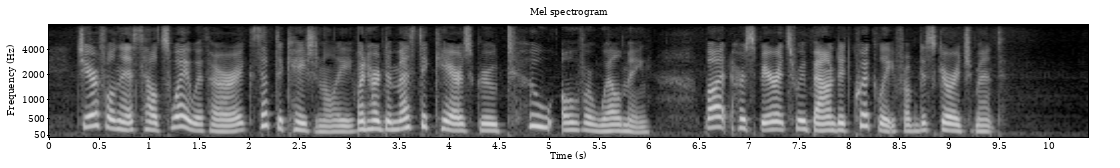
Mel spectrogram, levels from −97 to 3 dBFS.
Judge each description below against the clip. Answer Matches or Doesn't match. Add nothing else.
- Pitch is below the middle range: Doesn't match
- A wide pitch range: Matches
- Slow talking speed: Matches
